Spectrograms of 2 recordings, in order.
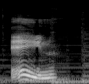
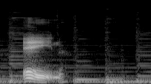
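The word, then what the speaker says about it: אין: And the word Ein means there is not or there are not. Ein.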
